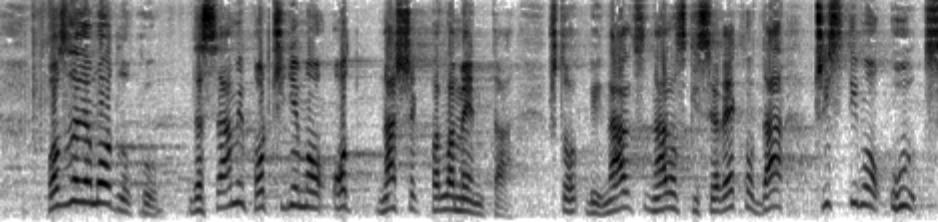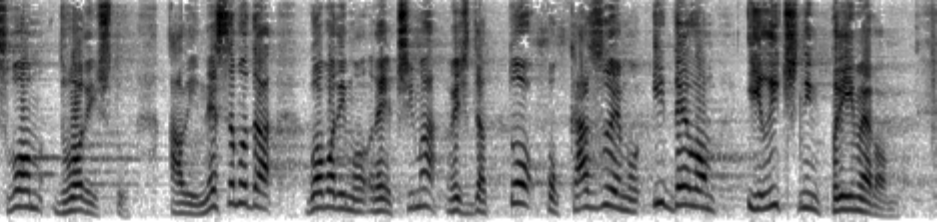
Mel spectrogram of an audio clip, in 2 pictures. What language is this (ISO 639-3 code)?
srp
